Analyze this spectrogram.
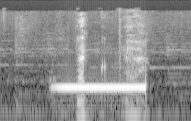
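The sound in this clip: A telephone rings back on an outgoing call: one steady, even-pitched tone lasting about a second. Voices talk over it before and during the ring.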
